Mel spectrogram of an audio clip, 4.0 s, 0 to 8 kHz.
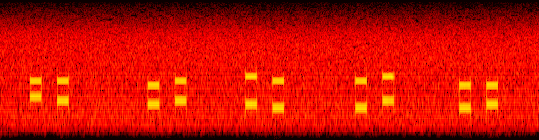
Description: DTMF, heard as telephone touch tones, dialled by machine, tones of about 90 ms, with phone line noise. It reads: 08 48 62 29 14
